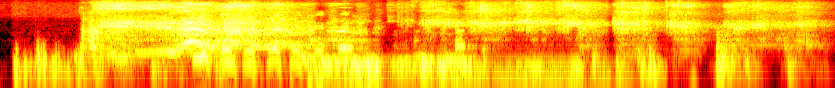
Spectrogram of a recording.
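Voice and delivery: high breathy unvoiced whimper-laugh; imitating Suave crying pretty; mock bougie cry. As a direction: fake a dainty sob.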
